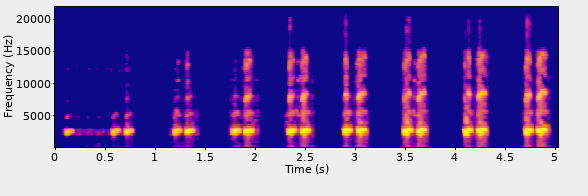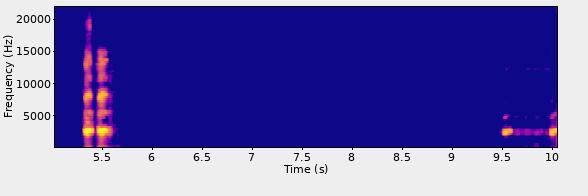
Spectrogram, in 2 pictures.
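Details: Common quail (Coturnix coturnix), female call.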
